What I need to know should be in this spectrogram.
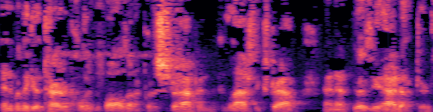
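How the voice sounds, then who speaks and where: Fairly quick and somewhat breathy, a man talks in a fairly low voice with monotone, flat intonation. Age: 70s. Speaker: psychotherapist and trainer. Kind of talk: interview conversation.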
